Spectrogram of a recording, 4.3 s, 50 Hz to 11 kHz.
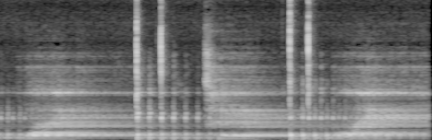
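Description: Electronic echoes from a PT2399 delay with its feedback turned up, fed through a voice changer. Earlier test syllables come back over and over as a looping pattern of warbling pitched drones and clicky bursts, repeating about every one and a half seconds.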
